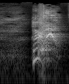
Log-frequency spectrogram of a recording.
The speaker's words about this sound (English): a big sneeze?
